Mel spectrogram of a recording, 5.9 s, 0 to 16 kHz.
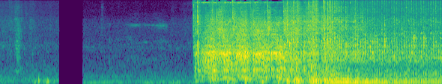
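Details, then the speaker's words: Ford Fiesta 1.8 engine after refitting loose alternator screws, new alternator belt and topping up a litre of oil: cranks, catches and idles evenly with no previous ringing or plastic-contact rattle; noise fixed. "bueno vemos Que arrancó quedó bárbaro no hace ruido no hace como antes que hacía un ruido a campaneo ni tampoco el ruido que hacía tocando lo que es plásticos y demás"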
